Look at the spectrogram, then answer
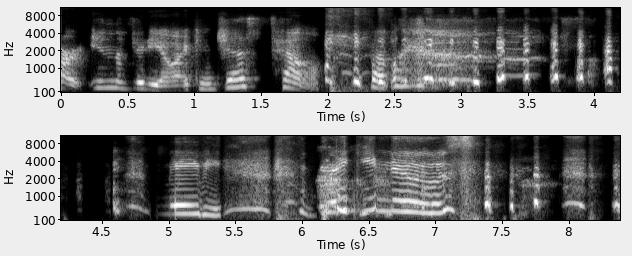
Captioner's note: laughs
